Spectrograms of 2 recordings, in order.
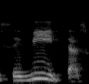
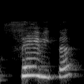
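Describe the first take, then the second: First: "cevitas" lower and softer, stressed on vi; correct stress. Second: "cevitas" higher, with the first syllable ce punched; strong high ce at the start of "cevitas"; misplaced stress. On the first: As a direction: say "cevitas" as ce-VI-tas. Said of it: "Sería en la bi". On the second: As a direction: say "cevitas" as CE-vi-tas, pitched up. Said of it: "aquí está subrayada C". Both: Shown as a demonstration.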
